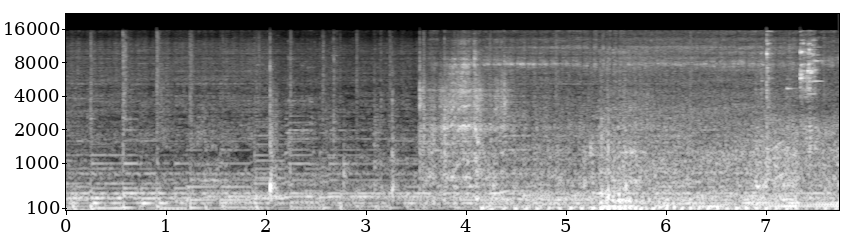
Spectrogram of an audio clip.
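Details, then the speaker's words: Honda Supra X 125 FI after repair of rough engine noise from mid-engine: worn connecting rod pin and con rod replaced; single catches quickly and settles to smooth, even idle, no knocking, normal again. "bingung ini tiap suara mesin sudah halus kembali sudah normal ya berbeda dengan suara sebelum dibongkar"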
